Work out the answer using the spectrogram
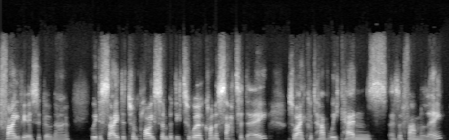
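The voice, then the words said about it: Mild Welsh accent. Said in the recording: “you've got such a lovely accent ... I sound Welsh to non-Welsh speakers, but if you go to a more Welsh speaking area, I sound quite English apparently”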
